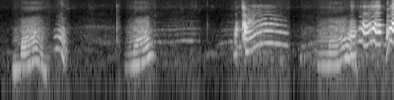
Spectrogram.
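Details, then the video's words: Ringneck parrots on a table talking in Urdu or Hindi while having fun. Rapid, sliding, speech-like phrases rise and fall in pitch, with bright harmonic overtones. The last bursts are louder and shriller. A quiet room sits between them. "Ringneck Parrots Talking And Having Fun On Table In Urdu Hindi Talking parrot mitthu"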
